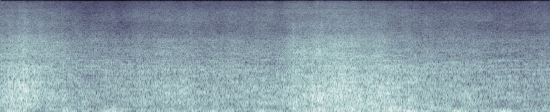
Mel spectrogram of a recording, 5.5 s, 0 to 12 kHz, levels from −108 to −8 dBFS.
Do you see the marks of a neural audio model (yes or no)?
yes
